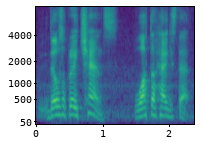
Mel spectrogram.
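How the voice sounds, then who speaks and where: A tired man chatting through a live soccer match from home, rambling between plays and jumping up in excitement at chances, with an air conditioner running in the room. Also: fairly high pitch, moderate pace. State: tired, yawning. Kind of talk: casual live watch-along commentary. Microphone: home mic without noise canceling. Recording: faint air-conditioner hum behind. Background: air conditioner hum.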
